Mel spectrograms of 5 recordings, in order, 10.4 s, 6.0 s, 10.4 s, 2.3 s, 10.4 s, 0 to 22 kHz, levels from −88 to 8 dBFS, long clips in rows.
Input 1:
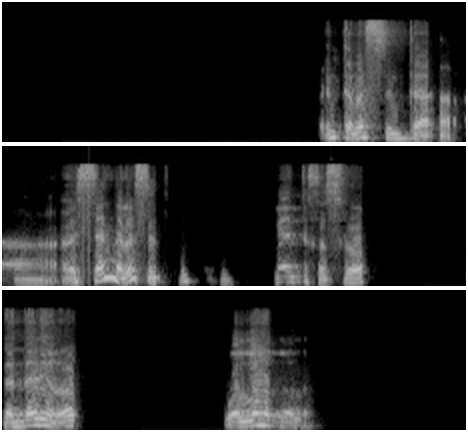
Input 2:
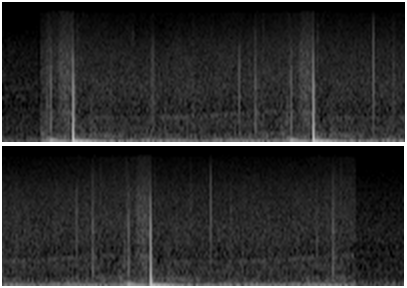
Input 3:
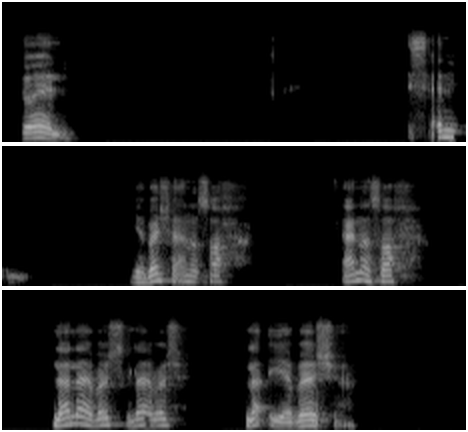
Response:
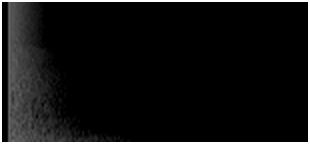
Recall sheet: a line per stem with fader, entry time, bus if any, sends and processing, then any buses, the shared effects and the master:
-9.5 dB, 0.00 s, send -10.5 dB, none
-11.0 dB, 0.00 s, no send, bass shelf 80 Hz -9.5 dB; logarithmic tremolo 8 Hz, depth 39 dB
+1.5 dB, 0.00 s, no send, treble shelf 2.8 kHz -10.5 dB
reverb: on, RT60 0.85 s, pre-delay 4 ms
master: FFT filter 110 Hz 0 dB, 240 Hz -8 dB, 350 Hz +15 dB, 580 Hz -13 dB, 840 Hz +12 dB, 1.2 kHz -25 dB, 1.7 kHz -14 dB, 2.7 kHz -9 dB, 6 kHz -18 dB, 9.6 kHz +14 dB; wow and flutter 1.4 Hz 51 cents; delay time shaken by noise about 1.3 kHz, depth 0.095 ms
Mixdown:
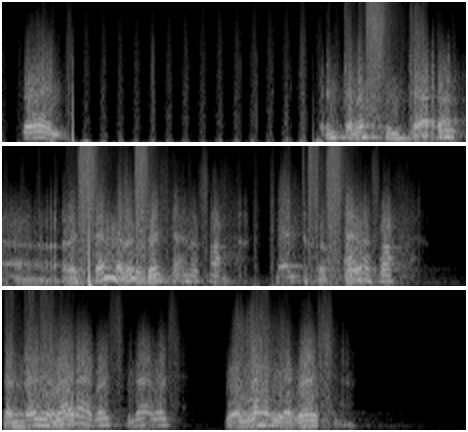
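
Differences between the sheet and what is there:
stem 2 -11.0 dB -> +1.0 dB; master: missing FFT filter 110 Hz 0 dB, 240 Hz -8 dB, 350 Hz +15 dB, 580 Hz -13 dB, 840 Hz +12 dB, 1.2 kHz -25 dB, 1.7 kHz -14 dB, 2.7 kHz -9 dB, 6 kHz -18 dB, 9.6 kHz +14 dB

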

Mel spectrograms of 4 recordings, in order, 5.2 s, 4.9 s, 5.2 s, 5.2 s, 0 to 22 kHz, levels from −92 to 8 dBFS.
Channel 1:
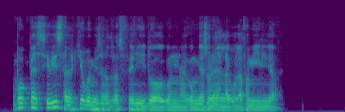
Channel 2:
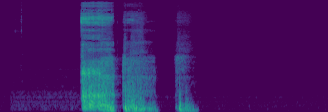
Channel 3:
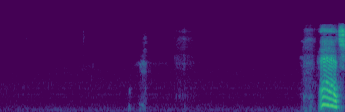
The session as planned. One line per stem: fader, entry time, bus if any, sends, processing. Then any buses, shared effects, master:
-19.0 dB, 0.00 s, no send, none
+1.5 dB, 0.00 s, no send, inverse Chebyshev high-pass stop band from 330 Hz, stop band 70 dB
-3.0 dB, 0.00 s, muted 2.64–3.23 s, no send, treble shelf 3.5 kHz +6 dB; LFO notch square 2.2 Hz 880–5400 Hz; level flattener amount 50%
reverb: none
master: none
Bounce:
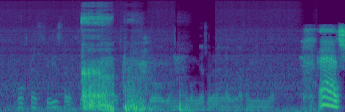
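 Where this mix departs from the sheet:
stem 2: missing inverse Chebyshev high-pass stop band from 330 Hz, stop band 70 dB; stem 3: missing LFO notch square 2.2 Hz 880–5400 Hz

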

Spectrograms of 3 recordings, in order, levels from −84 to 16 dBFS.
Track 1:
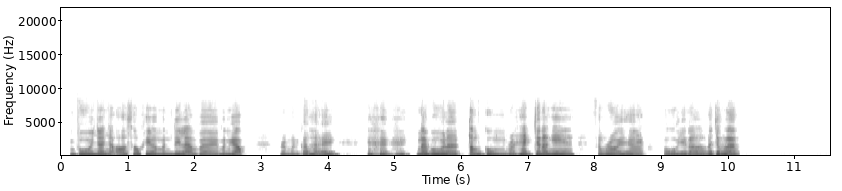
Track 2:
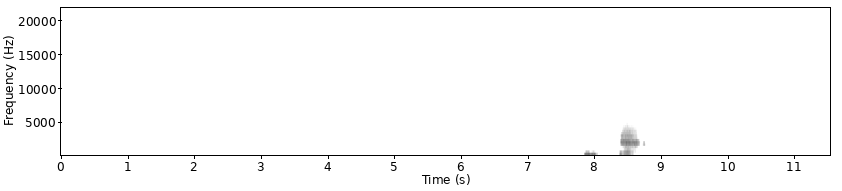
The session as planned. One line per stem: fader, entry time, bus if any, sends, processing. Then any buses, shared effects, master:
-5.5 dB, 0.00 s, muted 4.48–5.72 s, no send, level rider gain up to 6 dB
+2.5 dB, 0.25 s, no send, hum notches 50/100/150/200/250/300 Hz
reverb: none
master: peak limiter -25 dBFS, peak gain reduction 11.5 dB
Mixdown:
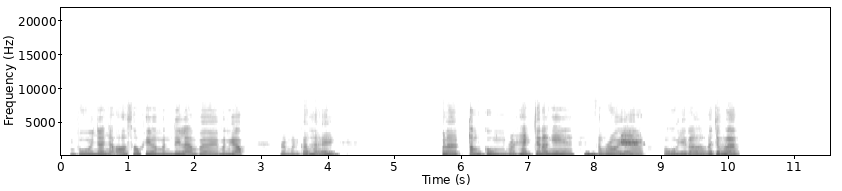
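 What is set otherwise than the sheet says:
stem 1 -5.5 dB -> -13.5 dB; stem 2: entry 0.25 s -> 0.00 s

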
